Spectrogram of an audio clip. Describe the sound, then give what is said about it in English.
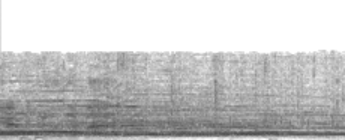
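Audience applause and cheering from a crowd at a live comedy show, a dense, steady wash of clapping with whoops running loud and unbroken throughout. “See, women get applause for that.”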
